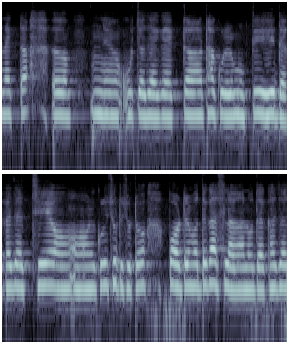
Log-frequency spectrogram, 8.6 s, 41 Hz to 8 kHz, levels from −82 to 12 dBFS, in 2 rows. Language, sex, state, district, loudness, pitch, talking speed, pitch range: Bengali, female, Tripura, West Tripura, -16 LUFS, 230 Hz, 135 wpm, 225-235 Hz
